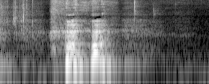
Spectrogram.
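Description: A man's voice saying a short phrase, followed by a few faint light clicks.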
